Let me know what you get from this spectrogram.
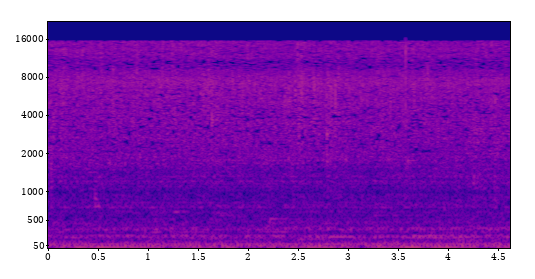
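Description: Chopped bottle gourd sizzling in hot mustard oil, a steady even hiss of frying.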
